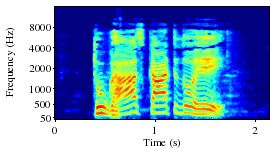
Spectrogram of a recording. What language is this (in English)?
Gurgula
